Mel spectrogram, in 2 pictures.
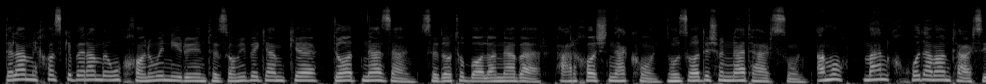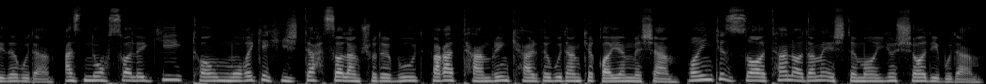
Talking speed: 160 wpm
